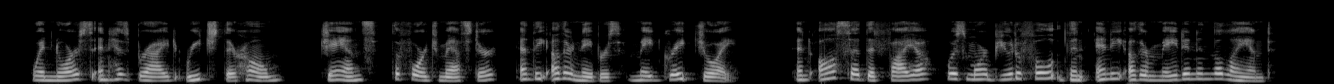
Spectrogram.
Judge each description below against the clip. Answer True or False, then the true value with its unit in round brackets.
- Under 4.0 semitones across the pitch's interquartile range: False (4.3 semitones)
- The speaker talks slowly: False (155 wpm)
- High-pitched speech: True (210 Hz)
